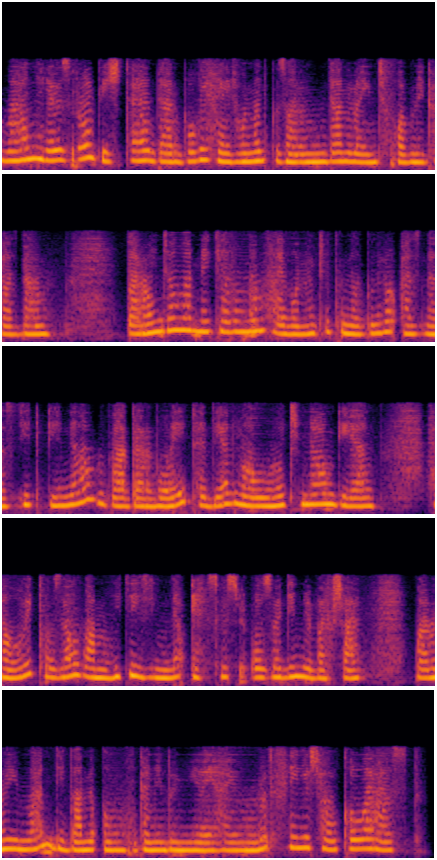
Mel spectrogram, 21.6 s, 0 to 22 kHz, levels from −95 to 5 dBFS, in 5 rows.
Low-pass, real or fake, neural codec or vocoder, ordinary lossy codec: 5.4 kHz; fake; codec, 44.1 kHz, 0.9 kbps, DAC; none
